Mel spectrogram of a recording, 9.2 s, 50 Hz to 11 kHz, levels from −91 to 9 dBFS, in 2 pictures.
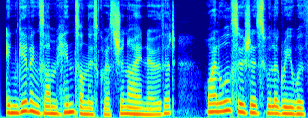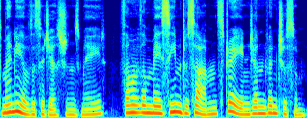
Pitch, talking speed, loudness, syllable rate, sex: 180 Hz, 200 wpm, -15 LUFS, 5.4 syllables/s, female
